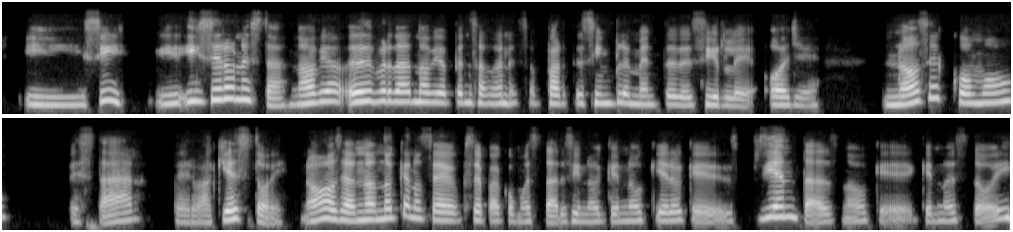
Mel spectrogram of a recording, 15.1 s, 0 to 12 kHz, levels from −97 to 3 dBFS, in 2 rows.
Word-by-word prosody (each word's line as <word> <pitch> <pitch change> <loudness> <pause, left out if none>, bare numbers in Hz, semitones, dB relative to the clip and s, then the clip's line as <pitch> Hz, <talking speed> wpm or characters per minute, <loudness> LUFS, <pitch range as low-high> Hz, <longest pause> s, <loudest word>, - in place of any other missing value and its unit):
Y 200 -2 -3
sí, 285 +3 +1 0.2
y 245 +2 +2
y 290 - +1
ser 330 +4 +6
honesta. 320 - +2
No 220 +2 -1
había 285 +3 +4
es 280 +2 +8
verdad, 280 -1 +4
no 270 -1 +2
había 260 -1 +1
pensado 250 -3 -3
en 240 +1 -1
esa 255 - -14
parte 235 0 -1
simplemente 235 -3 -2
decirle: 195 -1 -2
"Oye, 200 -2 0 0.5
no 215 +5 +4
sé 375 +4 -2
cómo 260 +1 +1 0.4
estar, 210 +3 -3 0.3
pero 170 -1 -9
aquí 200 +7 +1
estoy", 240 -8 0
¿no? 230 +7 +3
O - - +4
sea, 215 -3 +4
no 230 +1 +3
no 265 +2 +1
que 325 - 0
no 265 -3 -2
se 215 -4 +2
sepa 215 -2 -3
cómo 190 -1 -8
estar, 180 -2 -4
sino 190 -2 -6
que 185 0 -6
no 200 +1 -5
quiero 215 +1 -2
que 200 - -5 0.2
sientas, 280 -7 +2
¿no? 205 - -8
que - - -9
que 190 - -5
no 200 0 -8
estoy. 245 +5 -4
230 Hz, 190 wpm, -20 LUFS, 200-265 Hz, 0.5 s, es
